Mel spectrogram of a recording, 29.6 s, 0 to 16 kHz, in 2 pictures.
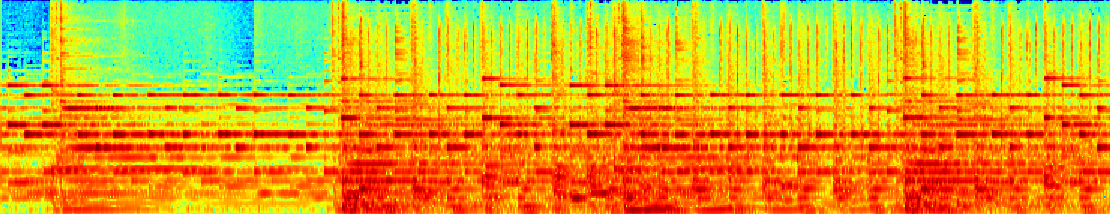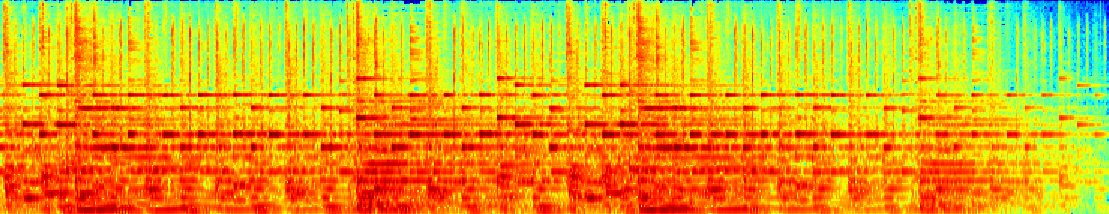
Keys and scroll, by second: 20.4 F9, 24.6 F9.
